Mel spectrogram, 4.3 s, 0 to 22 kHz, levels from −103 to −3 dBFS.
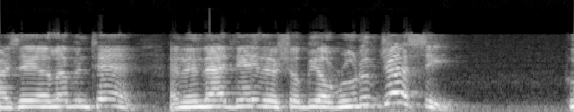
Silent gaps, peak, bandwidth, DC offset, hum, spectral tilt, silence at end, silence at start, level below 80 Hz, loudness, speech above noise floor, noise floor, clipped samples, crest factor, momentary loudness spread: none; 0 dBFS; 6.6 kHz; under 0.1%; none; -6.5 dB/octave; 0 s; 0 s; -46 dBFS; -15 LUFS; 35 dB; -49 dBFS; under 0.1%; 16 dB; 11 LU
